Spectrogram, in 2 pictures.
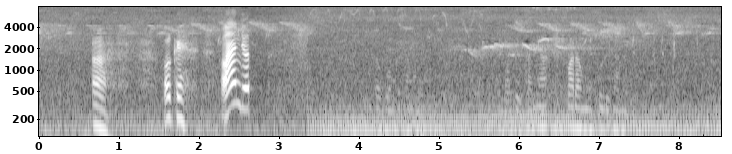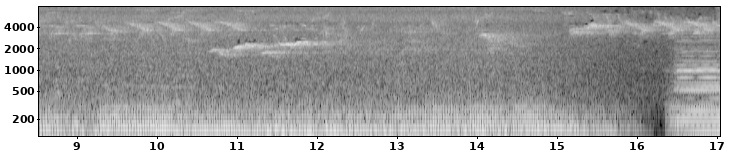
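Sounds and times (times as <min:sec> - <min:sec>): bird chirping: 0:00.0 - 0:17.0
steady low rumble: 0:02.9 - 0:15.9
guitar music: 0:16.4 - 0:17.0.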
